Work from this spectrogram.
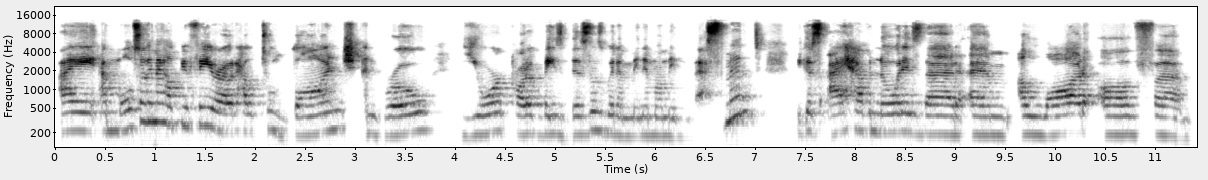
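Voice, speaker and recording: A woman's voice: mid-range voice, steady tone, unhurried, roomy sound, rough recording. A woman from El Salvador with a Salvadoran Spanish accent, a business coach giving an earnest, upbeat live webinar with frequent filler words.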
